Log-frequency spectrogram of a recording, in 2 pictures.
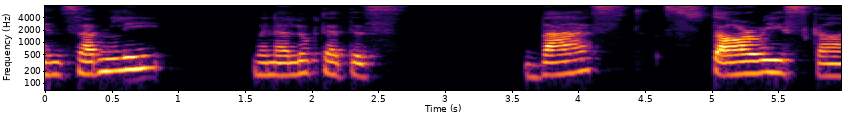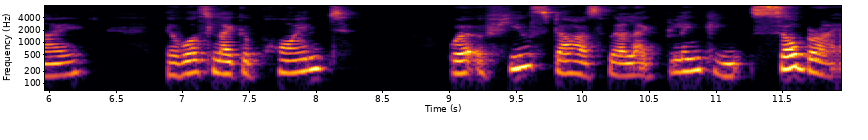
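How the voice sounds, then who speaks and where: Speaking very slowly with long, frequent pauses, a woman with a German accent uses a fairly low pitch and ordinary pitch variation on a very clean recording with a silent background. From Germany. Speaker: spiritual coach and light language practitioner. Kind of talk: interview storytelling.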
